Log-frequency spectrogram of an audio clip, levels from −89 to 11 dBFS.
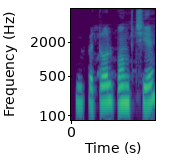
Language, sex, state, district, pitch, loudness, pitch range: Maithili, male, Bihar, Saharsa, 165 Hz, -27 LUFS, 160-170 Hz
